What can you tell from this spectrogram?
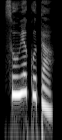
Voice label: "ಸುವ್ಯಕುತ", kannada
